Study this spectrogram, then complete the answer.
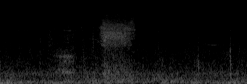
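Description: A girl sniffles.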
